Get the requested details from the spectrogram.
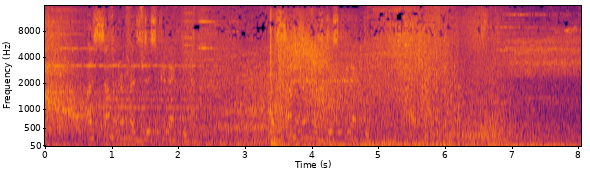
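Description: Game spell effects whoosh and clash in a fight.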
